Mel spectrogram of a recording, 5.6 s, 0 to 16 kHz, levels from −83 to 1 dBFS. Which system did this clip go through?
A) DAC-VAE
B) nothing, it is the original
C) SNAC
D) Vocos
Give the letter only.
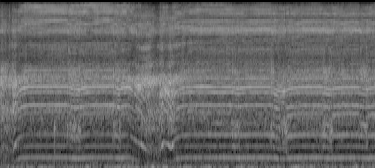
B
